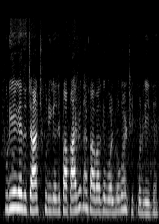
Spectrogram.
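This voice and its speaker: Young mom doing sing-song baby talk to her kid, pretty high voice, scolds him gently. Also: very fast, creaky. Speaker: mother livestreaming with her small child. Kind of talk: casual talk to a toddler on a livestream.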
